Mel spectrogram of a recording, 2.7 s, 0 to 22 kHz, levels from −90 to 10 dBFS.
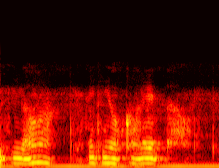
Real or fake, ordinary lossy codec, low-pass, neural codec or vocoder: fake; AAC, 48 kbps; 5.4 kHz; codec, 16 kHz, 4 kbps, X-Codec, HuBERT features, trained on balanced general audio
